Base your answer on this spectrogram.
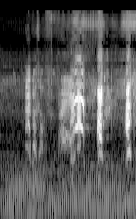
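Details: Dog barking during protection training: four sharp barks within three seconds, irregularly spaced, the second longer and harsher, over a low steady background hum.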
